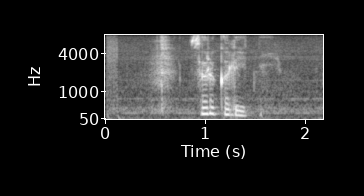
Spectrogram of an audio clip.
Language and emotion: Russian, neutral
